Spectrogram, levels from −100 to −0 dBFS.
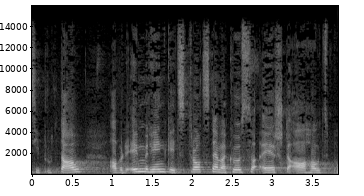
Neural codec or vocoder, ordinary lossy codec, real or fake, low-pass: none; none; real; 14.4 kHz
